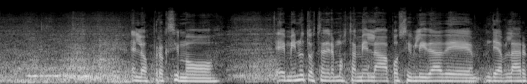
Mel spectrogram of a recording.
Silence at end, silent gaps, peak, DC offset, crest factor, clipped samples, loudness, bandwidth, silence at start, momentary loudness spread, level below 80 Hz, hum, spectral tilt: 0 s; none; -2 dBFS; under 0.1%; 12 dB; under 0.1%; -14 LUFS; 13 kHz; 0 s; 4 LU; -40 dBFS; none; -6.5 dB/octave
